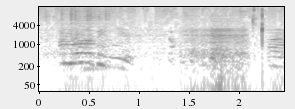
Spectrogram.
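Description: Near silence, with a very faint voice murmuring briefly in the first half second.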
